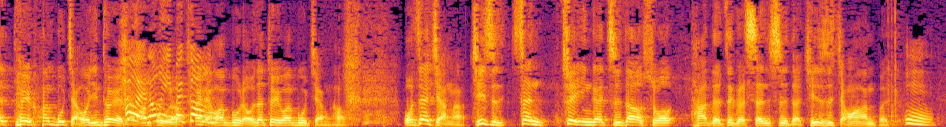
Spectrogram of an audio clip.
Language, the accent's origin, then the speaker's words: Chinese; Taiwan; 我们台湾人很重视这个先人的拜拜或怎么样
